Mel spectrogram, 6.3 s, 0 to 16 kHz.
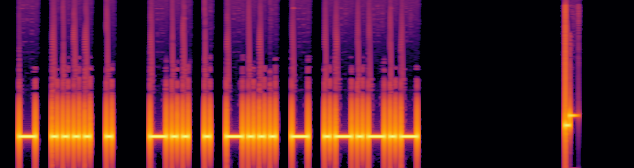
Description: Morse code, heard as a keyed tone, about 22 wpm, 700 Hz. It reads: THE DEBT.
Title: Sentences from Top 1300 Words 22wpm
